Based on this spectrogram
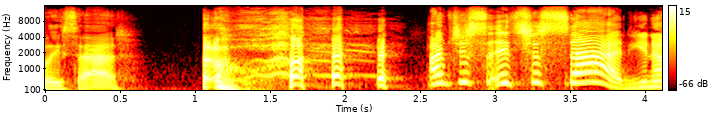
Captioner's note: laughs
